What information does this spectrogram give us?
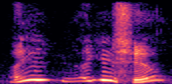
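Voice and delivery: high-pitched mock old lady; older lady imitation. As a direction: put on a high, quavery old-lady greeting. Imitating older ladies greeting him.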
